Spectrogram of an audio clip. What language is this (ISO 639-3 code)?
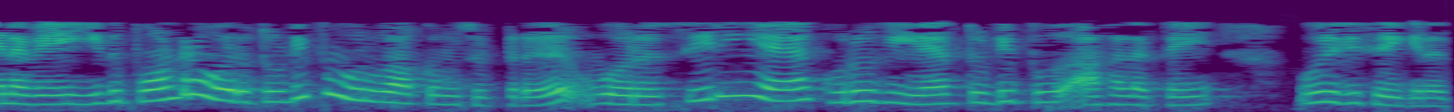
tam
